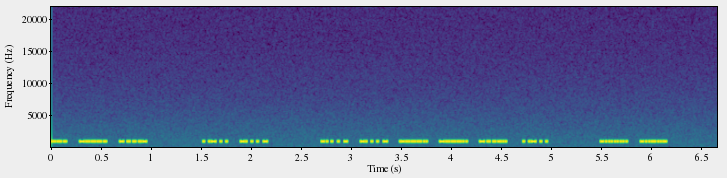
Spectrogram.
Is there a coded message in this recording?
Yes: Hellschreiber (Feld-Hell, 122.5 baud) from 0.0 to 6.2 s, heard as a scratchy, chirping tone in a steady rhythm, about 1000 Hz. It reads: … TU VU5ERT CQ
